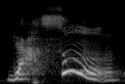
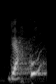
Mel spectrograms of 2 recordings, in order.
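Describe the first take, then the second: First: The middle consonant is a soft s sound. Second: The middle consonant is a hard k sound. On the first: The speaker calls it right. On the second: The speaker calls it wrong.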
